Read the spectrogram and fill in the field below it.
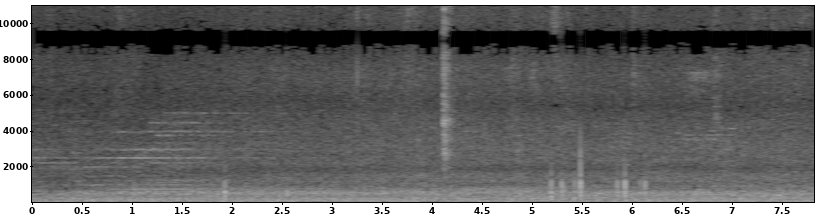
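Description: A train pulls away and rolls along the track.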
